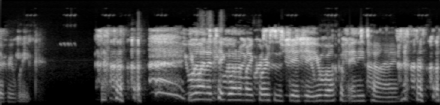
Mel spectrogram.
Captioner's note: laughter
